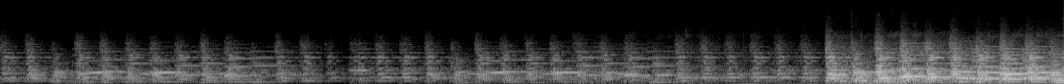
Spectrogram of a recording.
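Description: At 3.22 s the level drops abruptly by about 6 dB, then returns at 3.58 s. At 8.26 s it jumps up by about 12 dB and stays there to the end. Both are sudden gain jumps. The sound and its background noise shift together, with no fade. The likely cause is a digital gain change applied from one sample to the next, without a ramp.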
